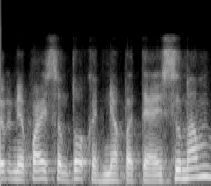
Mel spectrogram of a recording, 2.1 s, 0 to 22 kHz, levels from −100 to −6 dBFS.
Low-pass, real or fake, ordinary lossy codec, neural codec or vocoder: 7.2 kHz; fake; Opus, 16 kbps; codec, 16 kHz, 1 kbps, FunCodec, trained on LibriTTS, 50 frames a second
